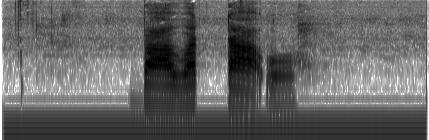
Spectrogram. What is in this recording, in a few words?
TAGALOG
